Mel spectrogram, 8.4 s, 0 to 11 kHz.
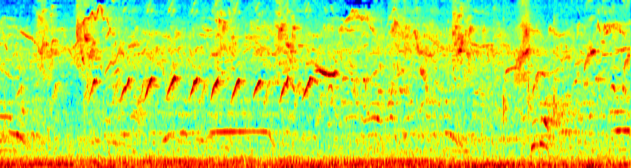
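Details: Oriental magpie-robin at a singing competition in Aceh, 2018: a quick series of about a dozen bright, upslurred whistled notes repeated rapidly, with other birds chattering over a steady murmur of crowd noise.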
